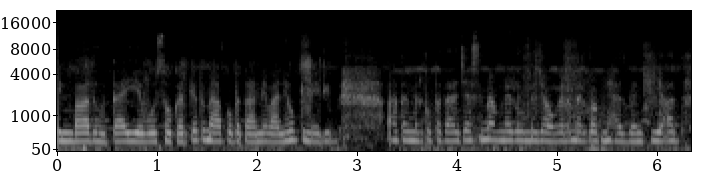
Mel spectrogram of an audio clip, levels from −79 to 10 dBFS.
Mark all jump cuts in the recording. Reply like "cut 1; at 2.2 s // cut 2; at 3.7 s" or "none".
cut 1; at 3.3 s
